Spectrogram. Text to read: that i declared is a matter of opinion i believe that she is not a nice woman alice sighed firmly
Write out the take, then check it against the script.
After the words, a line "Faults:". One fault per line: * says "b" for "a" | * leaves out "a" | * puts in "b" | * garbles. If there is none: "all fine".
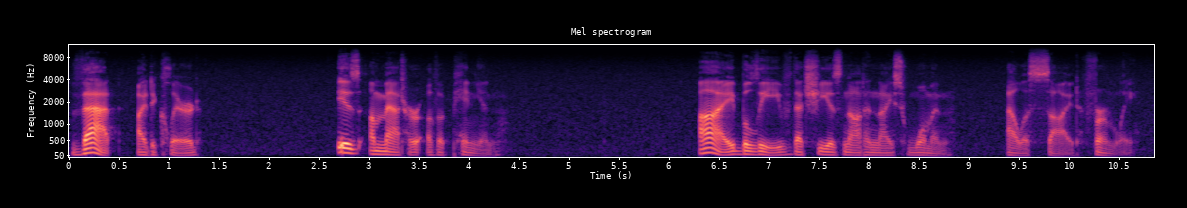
that i declared is a matter of opinion i believe that she is not a nice woman alice sighed firmly
Faults:
all fine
